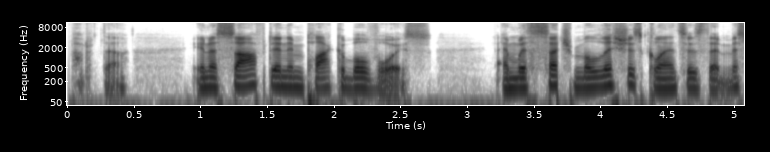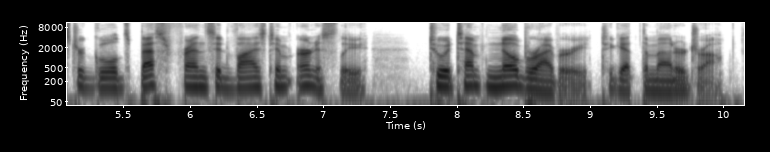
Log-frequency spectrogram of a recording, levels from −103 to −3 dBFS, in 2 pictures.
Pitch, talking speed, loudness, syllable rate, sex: 125 Hz, 170 wpm, -22 LUFS, 5.7 syllables/s, male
